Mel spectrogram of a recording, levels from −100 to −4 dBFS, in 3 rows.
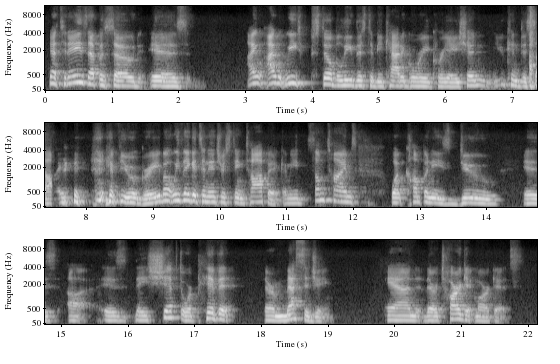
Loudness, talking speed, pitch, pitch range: -24 LUFS, 125 wpm, 145 Hz, 125-170 Hz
